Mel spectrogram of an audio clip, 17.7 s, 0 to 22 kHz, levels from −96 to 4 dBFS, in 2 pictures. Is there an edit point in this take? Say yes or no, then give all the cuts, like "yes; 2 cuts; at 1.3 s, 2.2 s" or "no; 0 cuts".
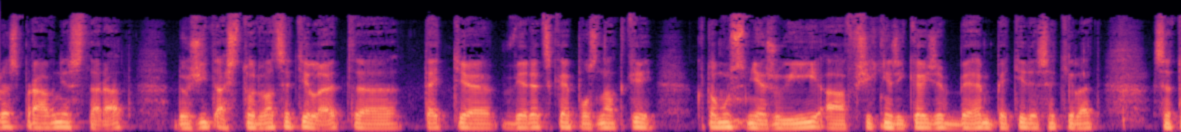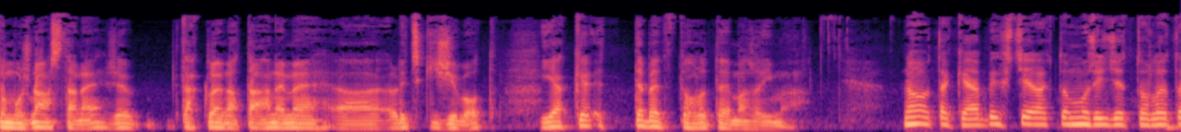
no; 0 cuts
